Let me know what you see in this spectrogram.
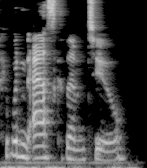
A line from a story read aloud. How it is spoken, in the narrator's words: laughs and he's like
